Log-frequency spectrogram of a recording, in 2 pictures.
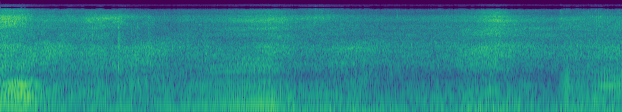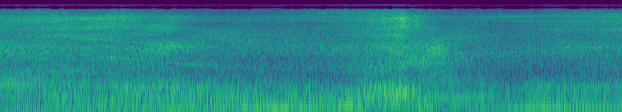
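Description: Hot rods and other modified cars driving past one after another. Each engine rises in pitch as the car accelerates away, several in turn.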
